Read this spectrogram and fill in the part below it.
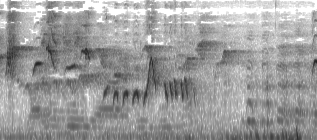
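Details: Contest-trained white-rumped shama rehearsing spaced practice to grow bolder: a varied run of quick stepped notes, short trills and a sharp rising whistle, delivered fast with brief pauses and faint background knocks.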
